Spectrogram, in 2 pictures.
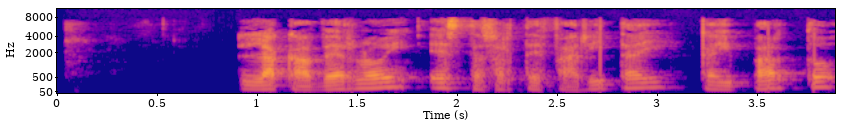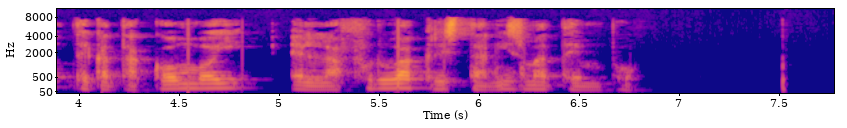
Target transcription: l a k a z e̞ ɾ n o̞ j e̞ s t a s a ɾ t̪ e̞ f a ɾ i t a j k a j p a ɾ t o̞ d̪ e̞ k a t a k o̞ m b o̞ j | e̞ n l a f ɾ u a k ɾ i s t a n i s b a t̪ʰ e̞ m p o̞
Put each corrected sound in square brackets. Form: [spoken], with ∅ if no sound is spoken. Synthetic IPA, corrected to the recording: l a k a [v] e̞ ɾ n o̞ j e̞ s t a s a ɾ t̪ e̞ f a ɾ i t a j k a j p a ɾ t o̞ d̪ e̞ k a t a k o̞ m b o̞ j | e̞ n l a f ɾ u a k ɾ i s t a n i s [m] a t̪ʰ e̞ m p o̞

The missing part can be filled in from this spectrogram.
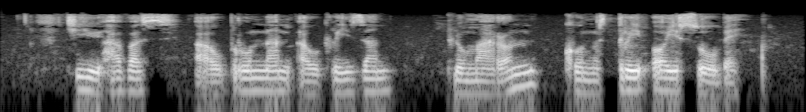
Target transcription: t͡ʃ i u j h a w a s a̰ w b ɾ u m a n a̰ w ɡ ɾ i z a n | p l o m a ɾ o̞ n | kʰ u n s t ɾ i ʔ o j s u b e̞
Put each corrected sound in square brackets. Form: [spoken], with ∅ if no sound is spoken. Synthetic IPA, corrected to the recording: t͡ʃ i u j h a [v] a s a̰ w b ɾ u [n] a n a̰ w ɡ ɾ i z a n | p l [u] m a ɾ o̞ n | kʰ u n s t ɾ i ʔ o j s u b e̞

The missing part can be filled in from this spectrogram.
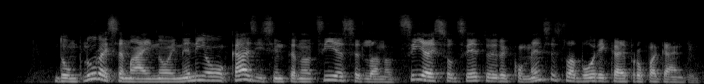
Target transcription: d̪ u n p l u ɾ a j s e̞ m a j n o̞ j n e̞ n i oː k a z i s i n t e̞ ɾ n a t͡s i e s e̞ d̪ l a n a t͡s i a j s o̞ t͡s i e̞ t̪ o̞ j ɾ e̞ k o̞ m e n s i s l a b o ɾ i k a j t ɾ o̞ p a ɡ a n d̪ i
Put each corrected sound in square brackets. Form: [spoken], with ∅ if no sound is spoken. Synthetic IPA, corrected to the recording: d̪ u [m] p l u ɾ a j s e̞ m a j n o̞ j n e̞ n i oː k a z i s i n t e̞ ɾ n a t͡s i e s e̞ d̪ l a n a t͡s i a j s o̞ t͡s i e̞ t̪ o̞ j ɾ e̞ k o̞ m e n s i s l a b o ɾ i k a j [p] ɾ o̞ p a ɡ a n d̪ i

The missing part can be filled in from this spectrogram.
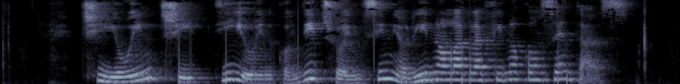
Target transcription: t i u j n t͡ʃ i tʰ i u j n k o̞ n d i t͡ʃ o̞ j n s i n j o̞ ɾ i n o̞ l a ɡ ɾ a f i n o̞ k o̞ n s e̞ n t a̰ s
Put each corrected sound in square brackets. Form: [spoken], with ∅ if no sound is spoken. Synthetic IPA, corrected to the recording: [t͡ʃ] i u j n t͡ʃ i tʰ i u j n k o̞ n d i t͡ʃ o̞ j n s i n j o̞ ɾ i n o̞ l a ɡ ɾ a f i n o̞ k o̞ n s e̞ n t a̰ s

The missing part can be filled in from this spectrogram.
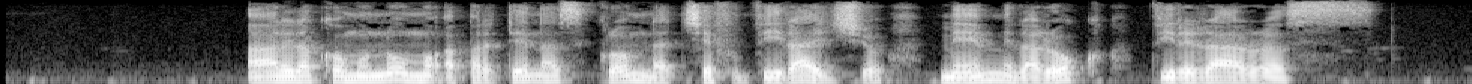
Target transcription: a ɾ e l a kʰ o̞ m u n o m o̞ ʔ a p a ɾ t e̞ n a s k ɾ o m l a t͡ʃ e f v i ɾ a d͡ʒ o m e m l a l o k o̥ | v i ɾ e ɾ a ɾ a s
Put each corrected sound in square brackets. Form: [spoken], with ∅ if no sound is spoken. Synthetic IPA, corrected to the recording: a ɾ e l a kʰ o̞ m u n [u] m o̞ ʔ a p a ɾ t e̞ n a s k ɾ o m l a t͡ʃ e f v i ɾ a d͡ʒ o m e m l a l o k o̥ | v i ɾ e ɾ a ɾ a s

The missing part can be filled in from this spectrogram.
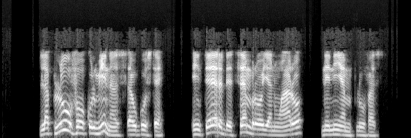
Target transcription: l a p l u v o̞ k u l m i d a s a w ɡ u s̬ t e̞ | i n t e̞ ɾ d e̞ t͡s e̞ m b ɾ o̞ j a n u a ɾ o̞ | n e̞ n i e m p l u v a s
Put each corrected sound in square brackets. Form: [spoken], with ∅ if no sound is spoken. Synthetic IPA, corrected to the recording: l a p l u v o̞ k u l m i [n] a s a w ɡ u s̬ t e̞ | i n t e̞ ɾ d e̞ t͡s e̞ m b ɾ o̞ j a n u a ɾ o̞ | n e̞ n i [a] m p l u v a s

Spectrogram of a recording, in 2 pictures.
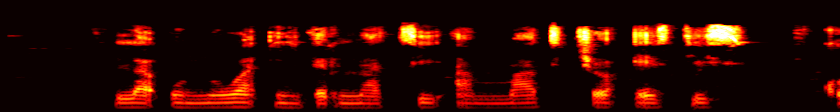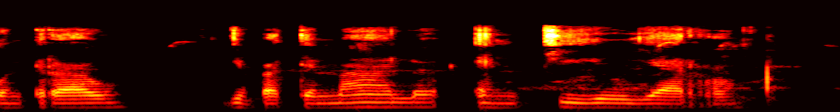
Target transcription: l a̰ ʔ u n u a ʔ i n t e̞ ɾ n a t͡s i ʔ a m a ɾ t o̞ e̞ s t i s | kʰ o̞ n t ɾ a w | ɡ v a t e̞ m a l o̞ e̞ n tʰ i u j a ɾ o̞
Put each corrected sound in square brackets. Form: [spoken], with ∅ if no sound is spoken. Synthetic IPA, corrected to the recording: l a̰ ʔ u n u a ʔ i n t e̞ ɾ n a t͡s i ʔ a m a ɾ [t͡ʃ] o̞ e̞ s t i s | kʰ o̞ n t ɾ a w | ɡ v a t e̞ m a l o̞ e̞ n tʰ i u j a ɾ o̞

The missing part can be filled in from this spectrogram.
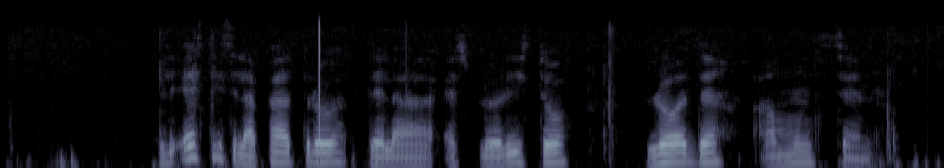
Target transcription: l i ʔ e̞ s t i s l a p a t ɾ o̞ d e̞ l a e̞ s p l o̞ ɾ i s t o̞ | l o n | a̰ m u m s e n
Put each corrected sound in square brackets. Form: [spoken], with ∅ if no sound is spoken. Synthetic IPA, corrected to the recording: l i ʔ e̞ s t i s l a p a t ɾ o̞ d e̞ l a e̞ s p l o̞ ɾ i s t o̞ | l o [d] | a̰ m u [n] s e n

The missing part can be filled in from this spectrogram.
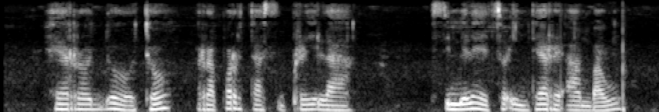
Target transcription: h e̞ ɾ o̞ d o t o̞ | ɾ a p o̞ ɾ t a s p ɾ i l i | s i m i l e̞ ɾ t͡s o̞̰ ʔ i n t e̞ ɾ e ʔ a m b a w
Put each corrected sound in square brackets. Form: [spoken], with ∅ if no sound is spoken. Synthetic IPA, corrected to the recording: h e̞ ɾ o̞ d o t o̞ | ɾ a p o̞ ɾ t a s p ɾ i l [a] | s i m i l e̞ [∅] t͡s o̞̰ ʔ i n t e̞ ɾ e ʔ a m b a w

